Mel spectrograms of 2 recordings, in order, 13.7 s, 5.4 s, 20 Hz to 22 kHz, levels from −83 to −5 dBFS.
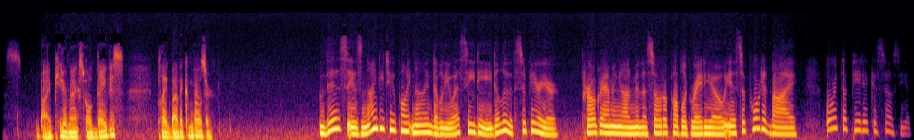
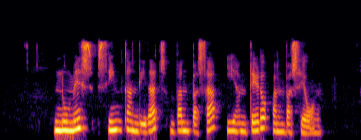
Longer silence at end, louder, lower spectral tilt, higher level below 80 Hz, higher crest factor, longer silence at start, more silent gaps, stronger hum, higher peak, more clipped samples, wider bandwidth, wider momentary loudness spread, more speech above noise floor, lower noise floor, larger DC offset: second, 0.15 s vs 0.6 s; first, -14 LUFS vs -17 LUFS; first, -8.5 dB/octave vs -4.5 dB/octave; first, -34 dBFS vs -58 dBFS; about the same, 14 dB vs 14 dB; second, 0.55 s vs 0.8 s; neither; neither; about the same, -2 dBFS vs -2 dBFS; neither; about the same, 8.2 kHz vs 7.8 kHz; about the same, 13 LU vs 11 LU; second, 30 dB vs 52 dB; second, -43 dBFS vs -69 dBFS; first, 0.3% vs under 0.1%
